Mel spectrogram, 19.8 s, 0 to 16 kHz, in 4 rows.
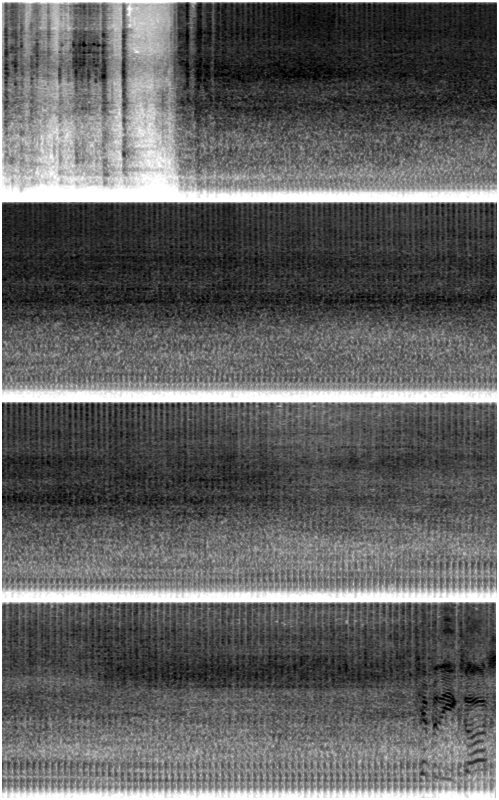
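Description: A Sears Custom 10XL garden tractor's small engine starts after a brief pause and then runs steadily and loudly at throttle, a constant close mechanical drone with a rough, knocking texture throughout.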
